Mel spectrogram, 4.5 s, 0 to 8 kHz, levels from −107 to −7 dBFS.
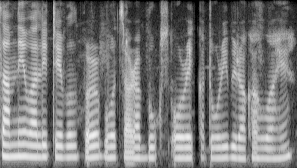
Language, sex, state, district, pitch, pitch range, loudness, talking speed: Hindi, female, Arunachal Pradesh, Papum Pare, 195 Hz, 185-205 Hz, -20 LUFS, 190 wpm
